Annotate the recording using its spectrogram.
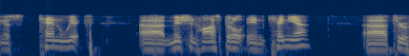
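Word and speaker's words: Tenwek: Is it Tenwick? Yes. Tenwick Hospital.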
